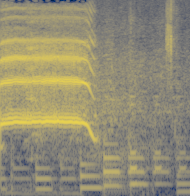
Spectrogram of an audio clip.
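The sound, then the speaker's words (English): A voice imitates a mourner's shrill, high-pitched scream, holding one piercing note for almost a second before it bends downward and breaks off, with lower sounds continuing beneath and after it. “You ever been at a funeral and heard that one little scream?”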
